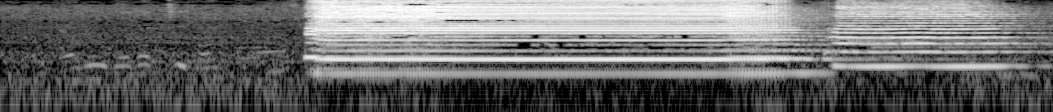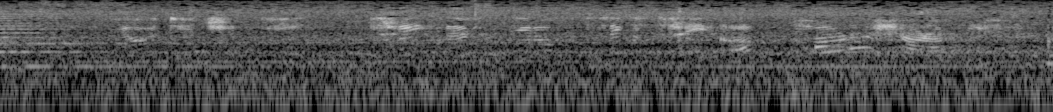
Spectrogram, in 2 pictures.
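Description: A locomotive air horn sounds loudly as the train approaches. It gives a long blast of about two and a half seconds on two notes at once, then a shorter blast of about a second on a single lower note. Around the blasts is the steady background noise of the station, with faint voices.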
